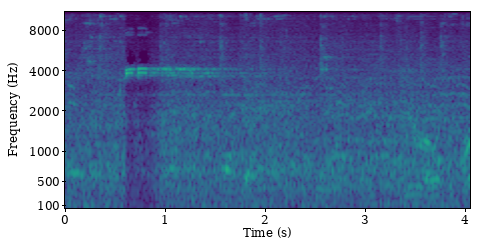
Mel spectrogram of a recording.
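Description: Busy wrestling-arena ambience, with voices calling out around the hall. About half a second in, a referee's whistle blows one steady high note for about a second.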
